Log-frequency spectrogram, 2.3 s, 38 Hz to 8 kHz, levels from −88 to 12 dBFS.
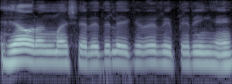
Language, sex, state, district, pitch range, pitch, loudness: Marathi, male, Maharashtra, Aurangabad, 140-150 Hz, 145 Hz, -21 LUFS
